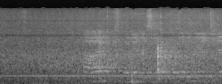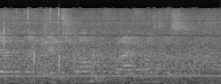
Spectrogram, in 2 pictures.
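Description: A boy speaks calmly to an audience in an echoing hall.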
